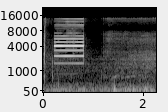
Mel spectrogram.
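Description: A single steady electronic beep, a little over half a second long, given as a button on the drone's controls is pressed.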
